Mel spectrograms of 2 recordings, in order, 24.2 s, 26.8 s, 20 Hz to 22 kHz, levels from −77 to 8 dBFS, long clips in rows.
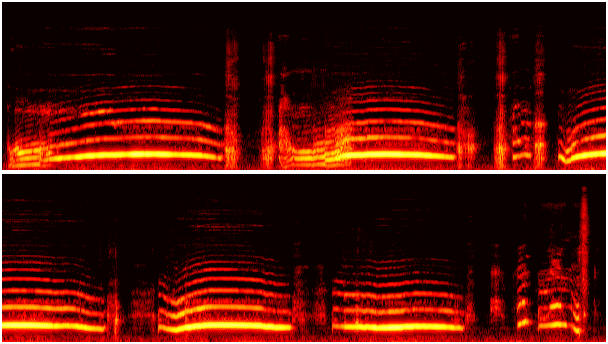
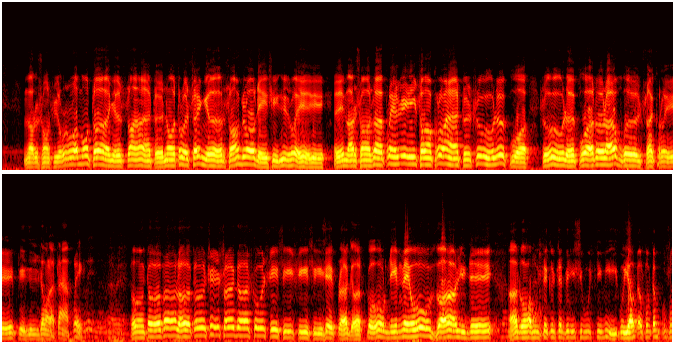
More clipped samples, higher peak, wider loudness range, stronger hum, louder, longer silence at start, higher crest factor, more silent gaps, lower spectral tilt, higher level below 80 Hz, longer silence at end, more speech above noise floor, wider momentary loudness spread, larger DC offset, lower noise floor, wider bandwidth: neither; about the same, -2 dBFS vs 0 dBFS; first, 8 LU vs 5 LU; neither; about the same, -12 LUFS vs -14 LUFS; second, 0.15 s vs 0.45 s; about the same, 12 dB vs 14 dB; neither; about the same, -8 dB/octave vs -9 dB/octave; second, -50 dBFS vs -42 dBFS; first, 0.4 s vs 0 s; first, 29 dB vs 20 dB; first, 21 LU vs 11 LU; neither; first, -50 dBFS vs -33 dBFS; second, 3.8 kHz vs 5 kHz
